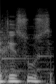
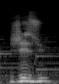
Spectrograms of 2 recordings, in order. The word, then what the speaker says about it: Jesus: nouvelle vidéo sur Gabriel Rous alors avant que la vidéo commence on ne dit pas Gabriel Jésus voilà c'est comme les personnes qui disent James Rodriguez ça se prononce rames merci aujourd'hui les mecs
